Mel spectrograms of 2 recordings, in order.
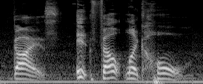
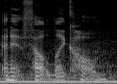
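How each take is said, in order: First: Slow, louder, every word leaned on; stressed and drawn out; emphatic repeat. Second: Said in the usual way. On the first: Real, not acted. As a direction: drive home how much it means.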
